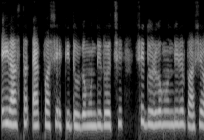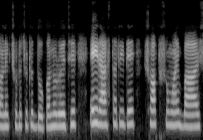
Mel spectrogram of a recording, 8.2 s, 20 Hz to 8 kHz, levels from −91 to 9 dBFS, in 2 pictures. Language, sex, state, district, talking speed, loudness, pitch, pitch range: Bengali, female, West Bengal, North 24 Parganas, 175 wpm, -21 LUFS, 245 Hz, 230-255 Hz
